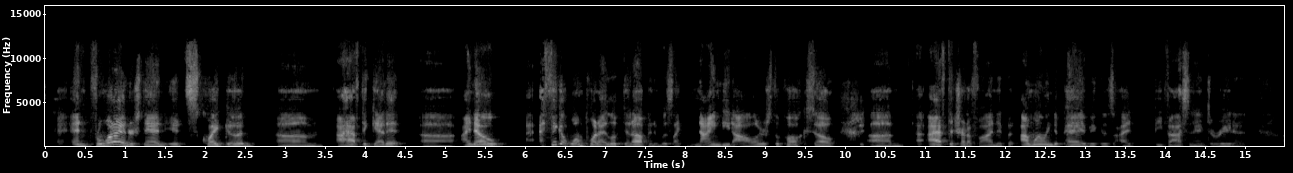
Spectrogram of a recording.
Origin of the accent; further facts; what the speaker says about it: Pennsylvania, United States; I'm obviously from Pennsylvania.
